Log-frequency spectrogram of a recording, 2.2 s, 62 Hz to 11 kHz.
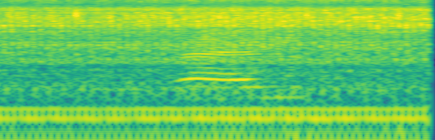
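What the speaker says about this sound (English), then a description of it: "the engine doesn't sound as bad" Running engine of a BMW 1 Series with a fault under repair, recently fixed exhaust and DPF, a loud steady close-up idle with a low hum, continuous throughout.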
